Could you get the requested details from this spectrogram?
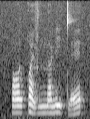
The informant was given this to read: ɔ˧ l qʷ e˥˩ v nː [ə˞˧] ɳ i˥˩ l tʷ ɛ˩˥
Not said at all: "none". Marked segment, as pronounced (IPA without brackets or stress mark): ʌ˧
